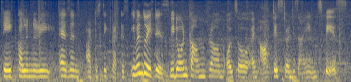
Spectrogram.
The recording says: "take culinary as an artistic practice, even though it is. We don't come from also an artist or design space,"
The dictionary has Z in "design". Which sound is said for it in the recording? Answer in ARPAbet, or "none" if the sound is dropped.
Z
